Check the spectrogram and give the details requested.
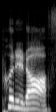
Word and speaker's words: put it off: Don't say put it off like a robot. Say it smoothly. Put off. The t becomes a soft d sound.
